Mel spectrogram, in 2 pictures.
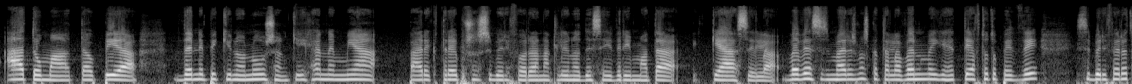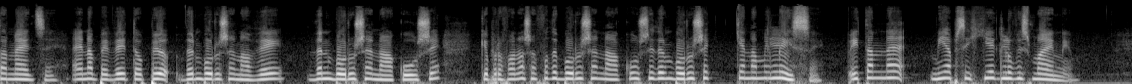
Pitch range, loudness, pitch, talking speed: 210-255 Hz, -14 LUFS, 235 Hz, 145 wpm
